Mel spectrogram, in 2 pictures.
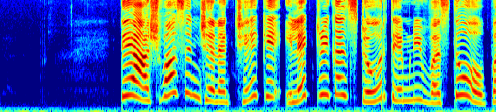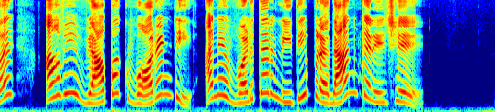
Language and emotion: Gujarati, happy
